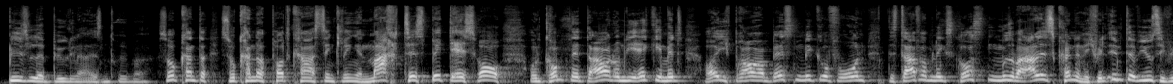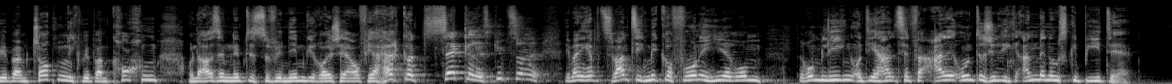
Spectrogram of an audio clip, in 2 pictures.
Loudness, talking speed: -17 LUFS, 205 wpm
